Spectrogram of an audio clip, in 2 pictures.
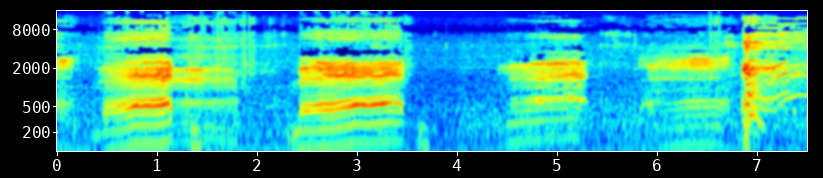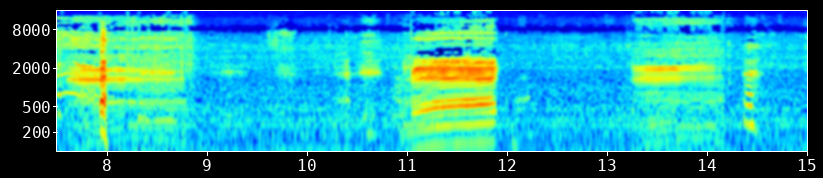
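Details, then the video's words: Bighorn sheep bleating at Lake Minnewanka, Banff, trading calls with a person: around seven strong, wavering, harmonic bleats of roughly a second each, steadily repeated with short pauses, plus a few clicks and rustles between them. "Bighorn Sheep and I having a conversation"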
